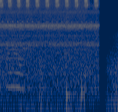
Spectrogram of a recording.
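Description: Rainforest ambience of insects chirping: a steady high buzz with a fast pulsing trill above it, about six pulses a second, that cuts off suddenly at the end.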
